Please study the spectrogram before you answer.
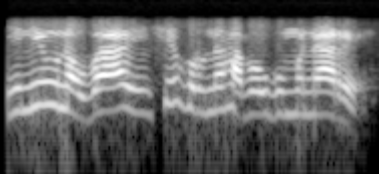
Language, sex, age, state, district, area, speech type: Bodo, female, 60+, Assam, Kokrajhar, rural, conversation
